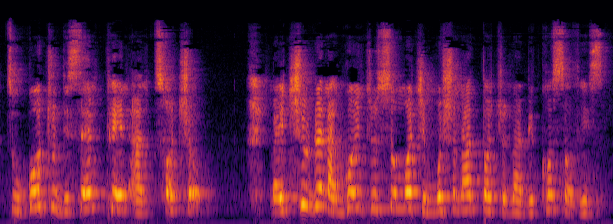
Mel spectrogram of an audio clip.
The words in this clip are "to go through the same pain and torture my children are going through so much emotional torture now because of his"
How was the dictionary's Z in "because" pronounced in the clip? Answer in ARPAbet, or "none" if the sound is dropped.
S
